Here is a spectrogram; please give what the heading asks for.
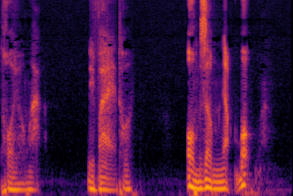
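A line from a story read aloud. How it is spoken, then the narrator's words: Whispering man. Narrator (Vietnamese): Ông Pha thì thầm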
